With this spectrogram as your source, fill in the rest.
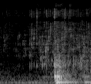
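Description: Cloudy rinse water splashes as it is poured out of a bowl while washing homemade butter, a brief liquid gush close by after a quiet moment.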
